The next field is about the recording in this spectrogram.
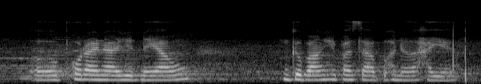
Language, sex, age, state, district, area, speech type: Bodo, female, 18-30, Assam, Chirang, urban, spontaneous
